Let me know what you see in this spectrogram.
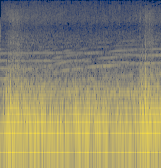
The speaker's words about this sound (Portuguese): uma moto grande freando com tudo e levantando poeira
